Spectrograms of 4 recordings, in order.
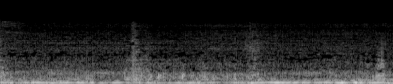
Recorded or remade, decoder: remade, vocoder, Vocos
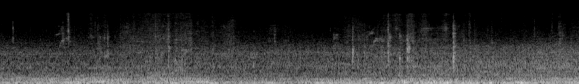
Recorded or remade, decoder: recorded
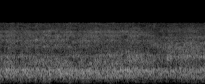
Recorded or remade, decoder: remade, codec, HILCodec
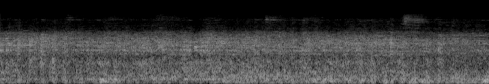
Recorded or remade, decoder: recorded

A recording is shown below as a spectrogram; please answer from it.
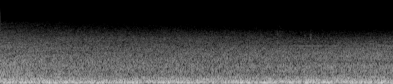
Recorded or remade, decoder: recorded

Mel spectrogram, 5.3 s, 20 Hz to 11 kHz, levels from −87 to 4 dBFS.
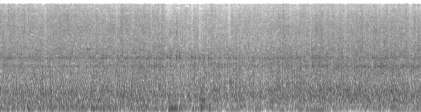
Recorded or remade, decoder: remade, vocoder, Vocos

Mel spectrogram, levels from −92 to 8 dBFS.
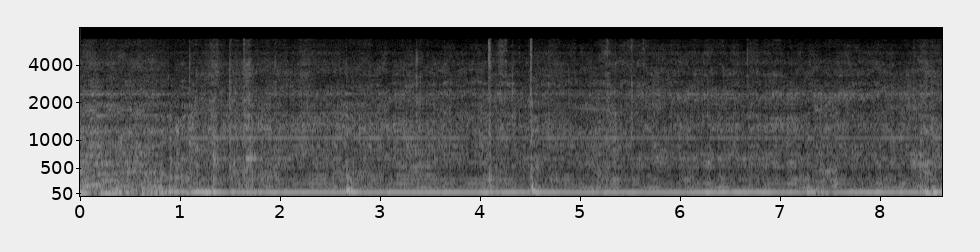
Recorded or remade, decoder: remade, codec, SNAC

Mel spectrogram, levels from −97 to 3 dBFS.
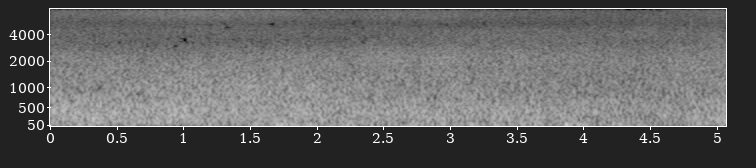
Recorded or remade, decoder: recorded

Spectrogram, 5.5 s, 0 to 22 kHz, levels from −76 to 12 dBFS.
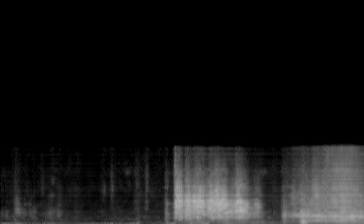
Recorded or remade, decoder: remade, vocoder, Vocos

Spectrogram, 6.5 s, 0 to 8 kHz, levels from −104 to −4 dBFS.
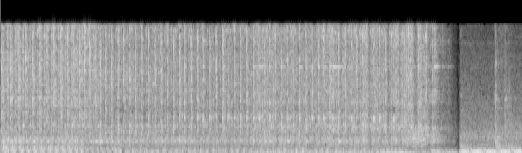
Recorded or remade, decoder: recorded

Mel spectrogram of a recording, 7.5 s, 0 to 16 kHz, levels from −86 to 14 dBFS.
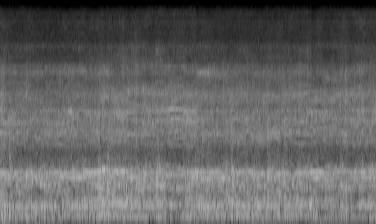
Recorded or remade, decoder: remade, codec, SNAC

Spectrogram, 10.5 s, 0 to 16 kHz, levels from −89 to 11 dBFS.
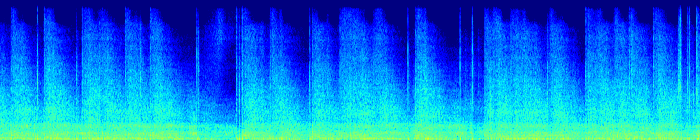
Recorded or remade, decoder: remade, autoencoder, DAC-VAE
